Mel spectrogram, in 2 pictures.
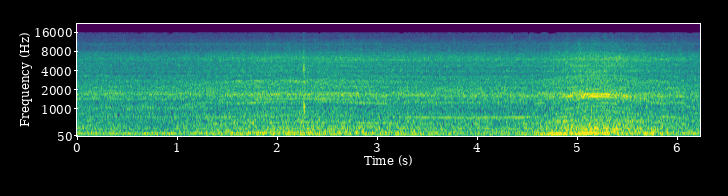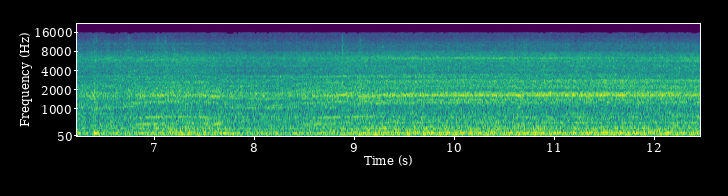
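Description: Steady engine hum, with one louder swell about five seconds in that rises and dies away as a vehicle goes past on the wet road.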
